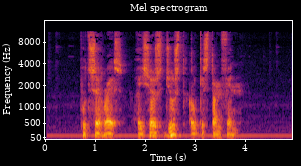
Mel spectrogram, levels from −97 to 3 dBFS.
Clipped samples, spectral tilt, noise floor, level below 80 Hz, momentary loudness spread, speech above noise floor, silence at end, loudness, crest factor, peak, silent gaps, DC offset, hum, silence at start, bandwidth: under 0.1%; -4.5 dB/octave; -43 dBFS; -44 dBFS; 11 LU; 26 dB; 0.9 s; -18 LUFS; 18 dB; -2 dBFS; none; under 0.1%; none; 0.7 s; 11.5 kHz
